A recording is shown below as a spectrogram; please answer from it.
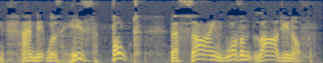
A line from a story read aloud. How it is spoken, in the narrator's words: roared the Dean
